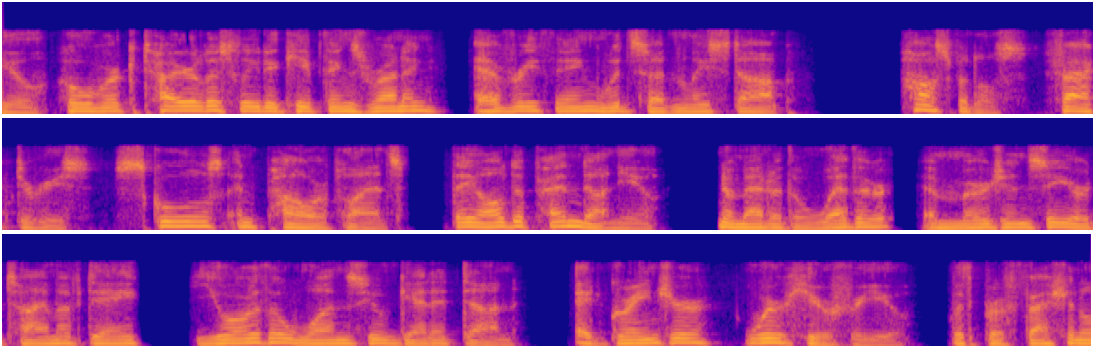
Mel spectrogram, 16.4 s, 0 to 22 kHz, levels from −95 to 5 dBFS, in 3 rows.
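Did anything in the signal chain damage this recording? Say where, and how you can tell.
No, nothing in the chain.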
